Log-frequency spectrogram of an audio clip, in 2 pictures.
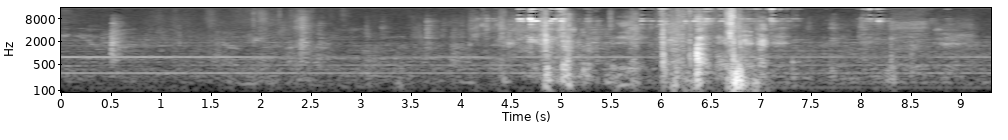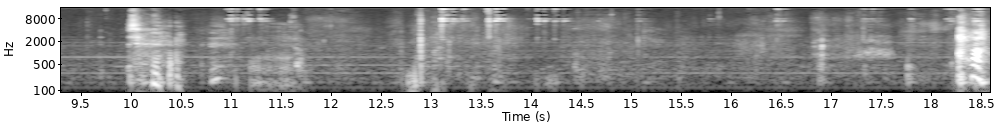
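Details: Sam, a Rhodesian Ridgeback, playing with an arm at work: quiet stretches broken by bursts of whimpering, yipping dog vocalizations around the middle and end, with a steady electrical hum under an indoor room.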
